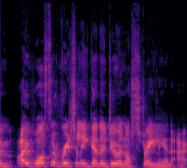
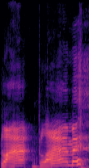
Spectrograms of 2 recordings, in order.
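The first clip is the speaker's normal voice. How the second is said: put-on Blackpool-sounding northern English accent. A speaker attempting an accent repeats a word, in a Blackpool-sounding northern accent. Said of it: "I think I'm sounding like I'm from Blackpool".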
